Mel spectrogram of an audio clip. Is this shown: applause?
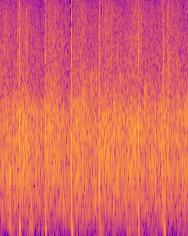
yes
